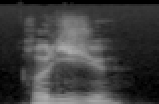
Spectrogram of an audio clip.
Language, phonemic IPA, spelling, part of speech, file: French, /ʁə.li.ʒjø/, religieux, adjective / noun, Fr-religieux.ogg
- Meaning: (adjective) religious; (noun) 1. a religious person (man) 2. a religious (a man who is a member of a religious institute or order; a friar, monk, or religious priest)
